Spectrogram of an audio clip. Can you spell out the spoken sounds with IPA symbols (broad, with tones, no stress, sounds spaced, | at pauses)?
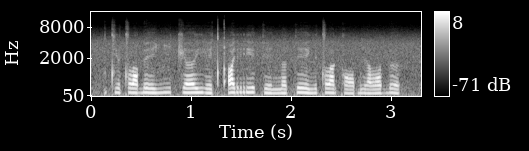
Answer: tʲ ɔ˨ tʲ lˠ ʊ˨ ɠ eː˨ ʎ i˧ t͡ʃ ɜː˨˦ j eː˨ tʲ qʼ ɔ˦ rʲ eː˦ k eː˨ ŋ ɜ˨ k eː˦˨ lʲ ə˧ tʲ lˠ i˧ k ɔː˨ ɓ iː˨ lˠ ʉ˧ ɠ ə˦˨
